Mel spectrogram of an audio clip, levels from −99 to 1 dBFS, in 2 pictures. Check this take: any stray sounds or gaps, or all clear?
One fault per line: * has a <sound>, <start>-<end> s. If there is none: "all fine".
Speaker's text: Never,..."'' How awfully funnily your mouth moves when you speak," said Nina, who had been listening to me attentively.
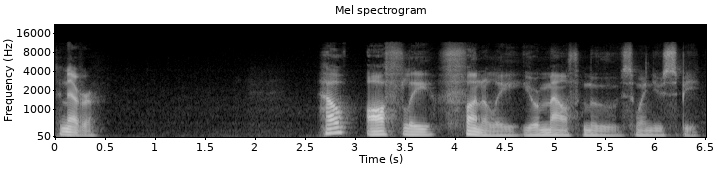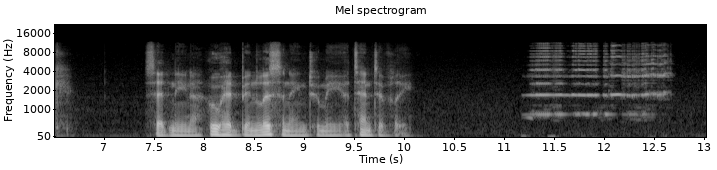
* has a squeak, 11.2-12.7 s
